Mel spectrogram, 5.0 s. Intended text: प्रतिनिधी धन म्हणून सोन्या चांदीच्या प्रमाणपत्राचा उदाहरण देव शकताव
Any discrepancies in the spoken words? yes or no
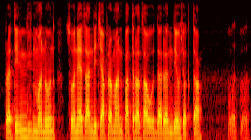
yes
